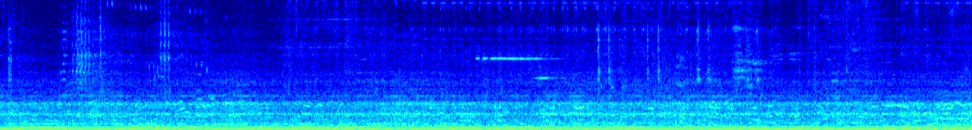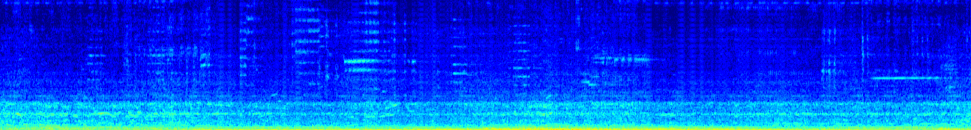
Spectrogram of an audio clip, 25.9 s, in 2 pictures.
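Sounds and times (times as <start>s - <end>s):
ambience: 15.0s - 25.9s.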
